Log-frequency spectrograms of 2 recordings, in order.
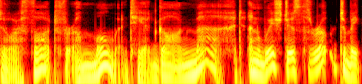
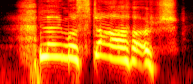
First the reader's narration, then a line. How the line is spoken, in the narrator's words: gasped Joe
